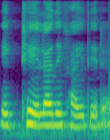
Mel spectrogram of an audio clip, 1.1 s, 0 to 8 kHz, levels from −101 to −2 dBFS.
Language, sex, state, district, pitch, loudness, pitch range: Hindi, female, Uttar Pradesh, Hamirpur, 220 Hz, -16 LUFS, 200-220 Hz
